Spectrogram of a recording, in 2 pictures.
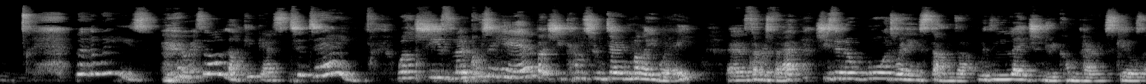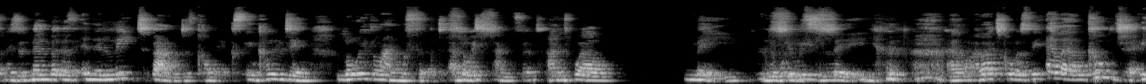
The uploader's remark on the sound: It was recorded at the Brighton Fringe at Sweet Venues, definitely not in a toilet. Apologies that it does sound a little toilety.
